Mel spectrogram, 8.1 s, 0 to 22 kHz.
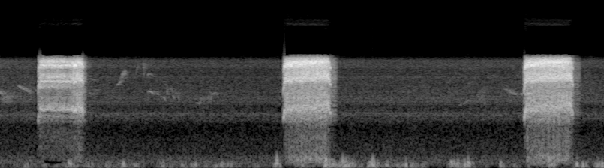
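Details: At Holten on the evening of 4 May 2020 a male Little owl brings a cockchafer; three strong, harsh, even-pitched calls, each about half a second, repeated roughly every three seconds over soft low rumble.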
